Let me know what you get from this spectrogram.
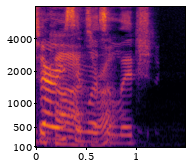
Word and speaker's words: Lich: It's kind of like upgraded Lich. Or Lick. I don't know how it's pronounced. – I think it's Lich. – Okay. – Definitely Lich.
